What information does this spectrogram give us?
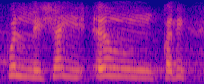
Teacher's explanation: شوفوا الغنة تخينة علشان القاف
